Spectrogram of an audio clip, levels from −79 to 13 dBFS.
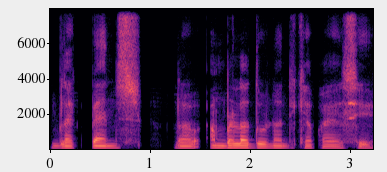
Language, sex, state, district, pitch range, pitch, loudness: Nagamese, male, Nagaland, Kohima, 95-105 Hz, 100 Hz, -19 LUFS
